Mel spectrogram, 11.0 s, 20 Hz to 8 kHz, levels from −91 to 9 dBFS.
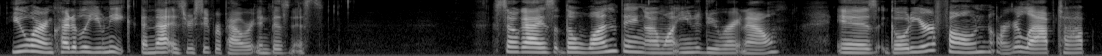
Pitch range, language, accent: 205-245 Hz, English, American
